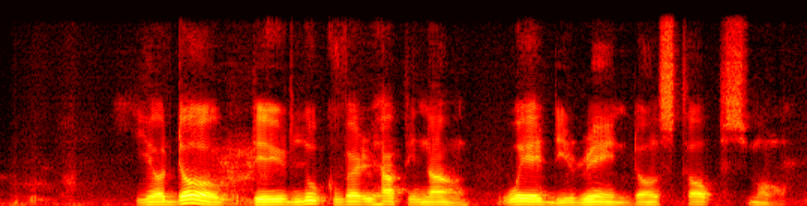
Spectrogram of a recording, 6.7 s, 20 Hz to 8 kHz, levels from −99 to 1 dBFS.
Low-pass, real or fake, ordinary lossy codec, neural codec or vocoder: 7.2 kHz; fake; none; codec, 16 kHz, 0.8 kbps, ZipCodec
